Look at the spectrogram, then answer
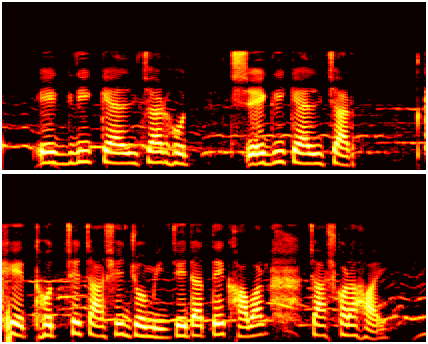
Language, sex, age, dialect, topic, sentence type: Bengali, female, 18-24, Northern/Varendri, agriculture, statement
